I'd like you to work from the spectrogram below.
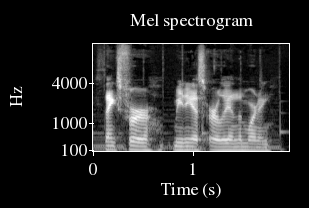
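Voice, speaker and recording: A man's voice: mid-range voice, little pitch movement, fast, fairly bright tone, soft background music. A man hosting a podcast, talking in an easygoing, joking way. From American Southwest desert. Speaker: podcast host. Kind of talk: casual podcast chat.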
